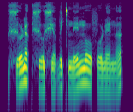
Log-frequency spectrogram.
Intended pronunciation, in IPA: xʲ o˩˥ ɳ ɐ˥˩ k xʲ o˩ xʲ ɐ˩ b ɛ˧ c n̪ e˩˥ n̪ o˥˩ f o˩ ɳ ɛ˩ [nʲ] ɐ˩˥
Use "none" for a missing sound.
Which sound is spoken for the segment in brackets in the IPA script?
n̪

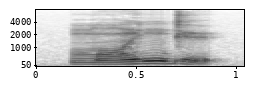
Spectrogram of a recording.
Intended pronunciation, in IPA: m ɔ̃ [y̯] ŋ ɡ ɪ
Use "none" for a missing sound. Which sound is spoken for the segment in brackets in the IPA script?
i̯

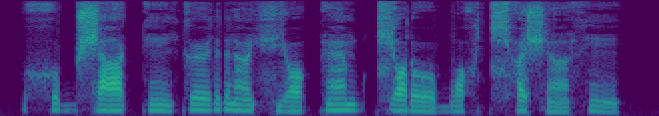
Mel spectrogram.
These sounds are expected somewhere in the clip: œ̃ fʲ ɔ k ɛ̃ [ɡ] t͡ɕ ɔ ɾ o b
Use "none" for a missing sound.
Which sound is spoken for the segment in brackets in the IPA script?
b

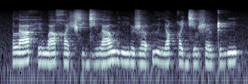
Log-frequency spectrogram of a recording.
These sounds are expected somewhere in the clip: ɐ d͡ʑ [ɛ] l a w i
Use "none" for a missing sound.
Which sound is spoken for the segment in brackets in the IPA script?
ɨ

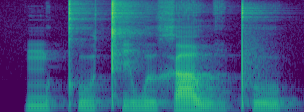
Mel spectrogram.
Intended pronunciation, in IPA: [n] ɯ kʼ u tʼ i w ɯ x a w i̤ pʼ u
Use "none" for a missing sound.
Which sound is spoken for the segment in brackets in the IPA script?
m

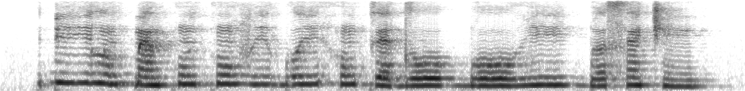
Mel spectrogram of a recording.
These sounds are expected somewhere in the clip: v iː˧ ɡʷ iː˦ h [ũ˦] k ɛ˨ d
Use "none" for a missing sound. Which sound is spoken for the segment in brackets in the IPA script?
ũ˦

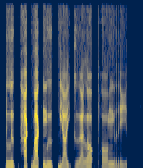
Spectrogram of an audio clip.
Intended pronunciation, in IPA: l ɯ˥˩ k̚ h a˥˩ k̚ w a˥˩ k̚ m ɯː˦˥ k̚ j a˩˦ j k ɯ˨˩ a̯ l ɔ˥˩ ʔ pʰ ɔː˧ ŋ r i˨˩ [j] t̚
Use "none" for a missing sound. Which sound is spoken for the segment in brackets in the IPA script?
none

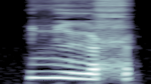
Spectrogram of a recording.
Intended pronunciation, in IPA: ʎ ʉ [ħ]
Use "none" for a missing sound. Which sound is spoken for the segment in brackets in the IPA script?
ħ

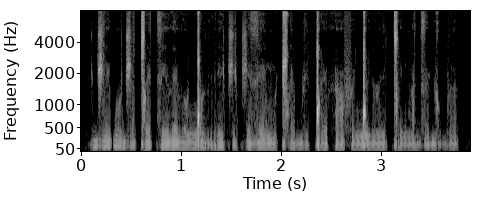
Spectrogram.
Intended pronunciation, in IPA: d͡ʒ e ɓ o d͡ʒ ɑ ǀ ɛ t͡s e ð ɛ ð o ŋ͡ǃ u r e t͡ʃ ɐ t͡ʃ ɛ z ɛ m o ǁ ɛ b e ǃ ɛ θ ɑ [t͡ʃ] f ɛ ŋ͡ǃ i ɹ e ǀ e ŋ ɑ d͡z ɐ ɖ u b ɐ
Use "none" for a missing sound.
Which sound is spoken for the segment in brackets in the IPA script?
none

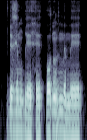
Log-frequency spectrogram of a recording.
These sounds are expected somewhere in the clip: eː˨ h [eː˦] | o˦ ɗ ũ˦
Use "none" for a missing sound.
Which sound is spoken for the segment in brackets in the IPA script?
e˦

